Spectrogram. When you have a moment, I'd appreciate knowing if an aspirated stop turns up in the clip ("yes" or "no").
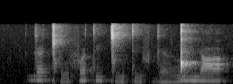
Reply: yes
